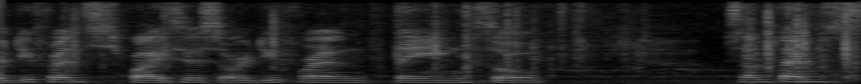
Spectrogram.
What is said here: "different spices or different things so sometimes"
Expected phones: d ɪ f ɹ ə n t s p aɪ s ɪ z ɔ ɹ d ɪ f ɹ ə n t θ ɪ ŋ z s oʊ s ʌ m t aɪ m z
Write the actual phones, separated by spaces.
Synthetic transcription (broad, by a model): d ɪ f ɹ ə n t s p aɪ s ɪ s ɔ ɹ d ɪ f ɹ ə n t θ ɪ ŋ s oʊ s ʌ m t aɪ m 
